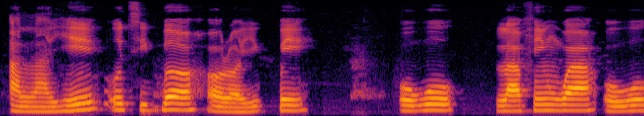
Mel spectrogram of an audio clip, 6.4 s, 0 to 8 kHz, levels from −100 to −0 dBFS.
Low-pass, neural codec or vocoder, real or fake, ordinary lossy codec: none; none; real; none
